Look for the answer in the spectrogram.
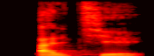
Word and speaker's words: altier: Altier. Aujourd'hui, notre mot du jour est altier, qui s'écrit IER pour le son yé.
